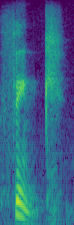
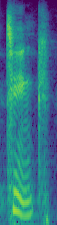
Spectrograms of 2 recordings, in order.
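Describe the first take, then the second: First: The word begins with a soft TH sound. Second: The word begins with a hard T sound. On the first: The speaker calls it right. "you want to use your theta" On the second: The speaker calls it wrong. "that's more like a T"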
